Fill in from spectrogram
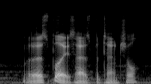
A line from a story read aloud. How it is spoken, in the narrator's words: he grunted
